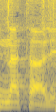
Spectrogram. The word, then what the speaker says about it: Natale: Ça se dit Natale.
